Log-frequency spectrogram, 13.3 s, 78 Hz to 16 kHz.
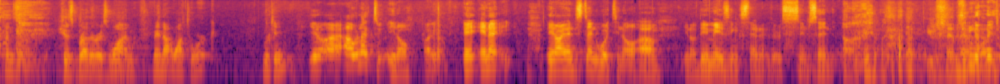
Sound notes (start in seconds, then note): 11.3 laughter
